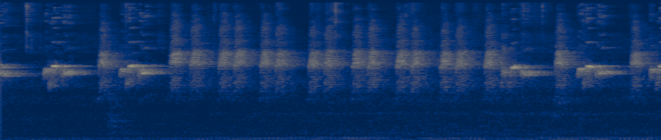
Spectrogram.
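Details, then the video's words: Sooty-headed bulbul kept as a lure bird, singing gacor-style: clear whistled notes slurring up and down, given in short bursts among fast, buzzy pulsed chirps that keep going throughout, with faint low rumble beneath. "Burung Kutilang qu dengan suara Gacor sudah ratusan Burung Kutilang yg berhasil di pikat nya."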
